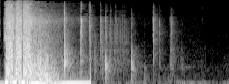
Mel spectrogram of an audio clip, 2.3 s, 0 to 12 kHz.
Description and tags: This is a self-made recording of an M16 firing in it's burst mode.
